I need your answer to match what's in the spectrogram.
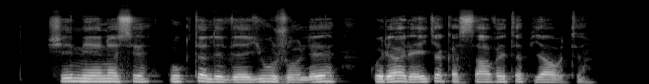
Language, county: Lithuanian, Šiauliai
